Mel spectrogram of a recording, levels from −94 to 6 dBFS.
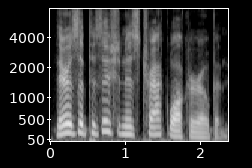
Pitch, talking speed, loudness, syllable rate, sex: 155 Hz, 200 wpm, -16 LUFS, 5.7 syllables/s, male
